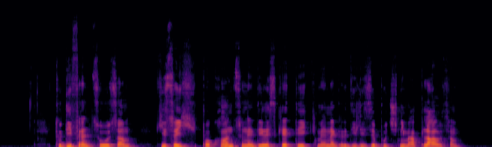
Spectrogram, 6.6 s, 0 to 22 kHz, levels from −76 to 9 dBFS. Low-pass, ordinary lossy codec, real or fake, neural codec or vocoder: 19.8 kHz; none; real; none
